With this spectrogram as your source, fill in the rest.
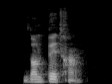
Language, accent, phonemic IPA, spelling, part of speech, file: French, France, /dɑ̃ l(ə) pe.tʁɛ̃/, dans le pétrin, prepositional phrase, LL-Q150 (fra)-dans le pétrin.wav
- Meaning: in the soup, in a fix, in a pickle, in trouble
